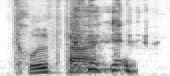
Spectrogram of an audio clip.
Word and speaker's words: Tluthtar: It's Tluthtar. Okay, Pretty sure. it's just like you say it. It's not like a silent T or a silent L.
